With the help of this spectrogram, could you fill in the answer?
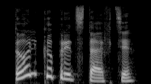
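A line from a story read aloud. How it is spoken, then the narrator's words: Laughing. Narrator (Russian): засмеялся Рин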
